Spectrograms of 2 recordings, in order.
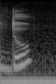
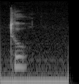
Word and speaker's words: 土: On le prononce généralement do ou to.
